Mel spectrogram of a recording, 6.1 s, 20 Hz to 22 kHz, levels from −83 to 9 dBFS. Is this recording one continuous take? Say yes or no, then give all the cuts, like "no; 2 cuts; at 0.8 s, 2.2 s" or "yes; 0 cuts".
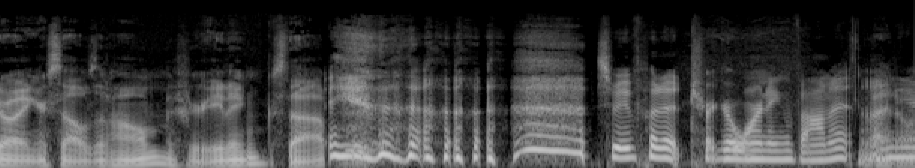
yes; 0 cuts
